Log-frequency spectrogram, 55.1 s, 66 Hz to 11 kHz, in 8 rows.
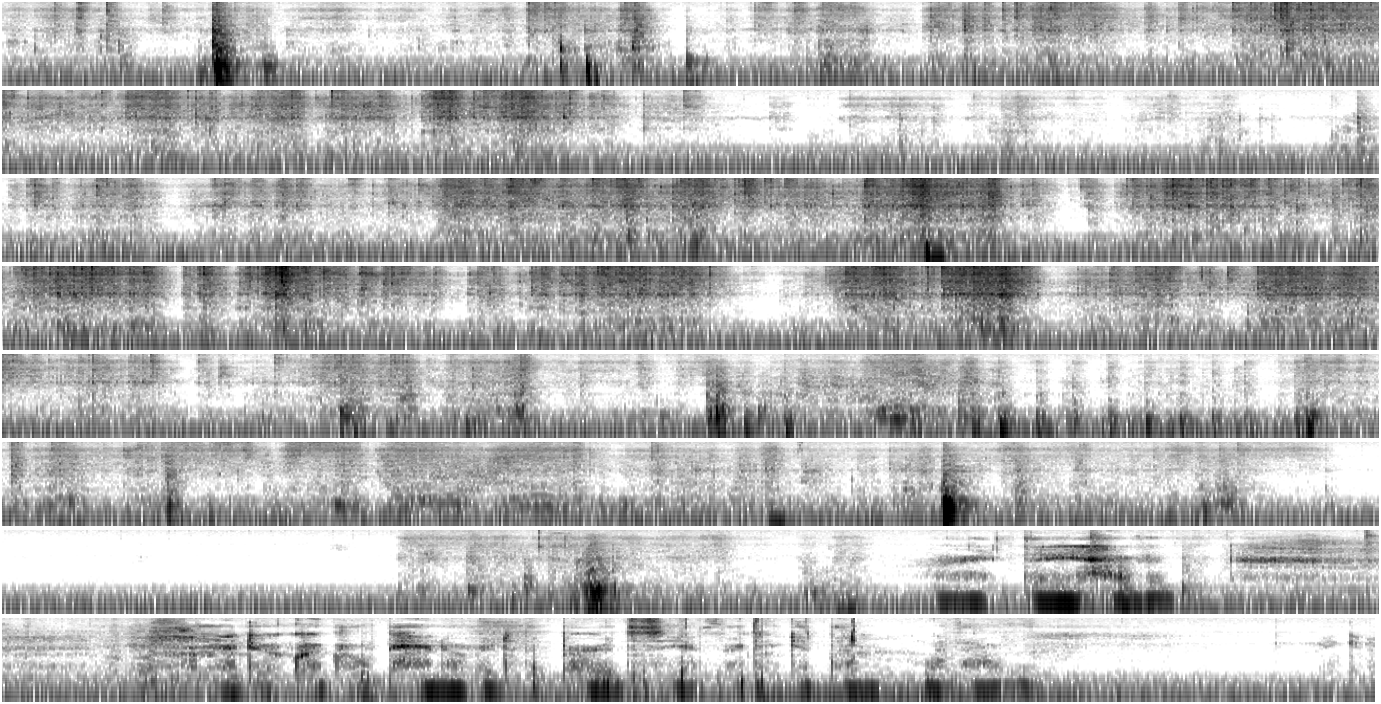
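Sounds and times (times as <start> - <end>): low hum: 0.0 - 55.0
tissue paper rustling: 3.7 - 10.5, 13.8 - 30.5
scraping in cardboard box: 34.6 - 38.0.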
